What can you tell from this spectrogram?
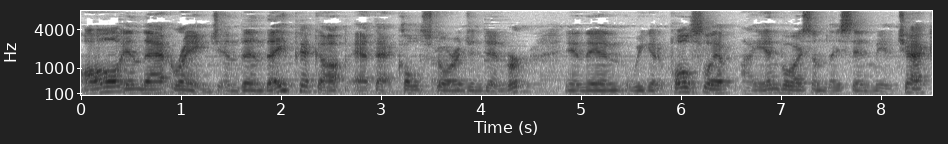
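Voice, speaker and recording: Fairly slow, medium-pitched male speech with ordinary pitch variation, over noticeable background noise. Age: 70s. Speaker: farmer. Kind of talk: casual interview talk.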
